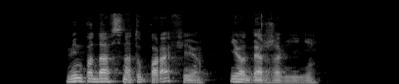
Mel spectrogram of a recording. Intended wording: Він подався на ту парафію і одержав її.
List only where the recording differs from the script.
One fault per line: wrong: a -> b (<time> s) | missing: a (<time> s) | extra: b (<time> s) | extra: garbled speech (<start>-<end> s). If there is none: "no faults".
no faults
